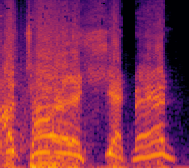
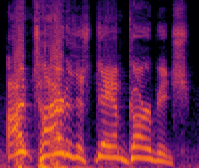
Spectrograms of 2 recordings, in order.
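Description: First: Loud, fed-up yell at the chat; real shouted complaint; angry shout. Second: Said in the usual way. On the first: Real, not acted. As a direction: blast it out, fed up. Ranting at trolls on stream.

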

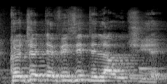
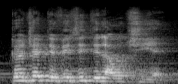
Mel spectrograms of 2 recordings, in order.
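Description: No difference in how they are said.

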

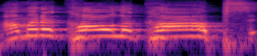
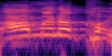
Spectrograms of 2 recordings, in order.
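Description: First: High whiny threat to call cops; Steve threatening. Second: High whiny threat; Steve threatening. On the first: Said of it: "he'd always go like this". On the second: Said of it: "Steve would be like". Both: Retold or imitated. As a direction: squeal it like a flustered old guy.

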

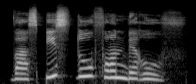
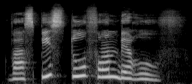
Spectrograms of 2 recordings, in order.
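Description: No difference in how they are said.

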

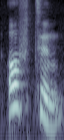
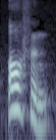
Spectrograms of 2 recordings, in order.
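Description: First: オフトゥン with a T after the F; sounded T. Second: オフン with the T left out; silent T. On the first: Teacher showing the form not meant, オフトゥン with sounded T. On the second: Teacher confirming the Midwestern form, オフン with silent T. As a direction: go straight from F to N in オフン. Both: Shown as a demonstration. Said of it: "Tが、Tは言わないって感じ".

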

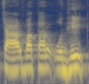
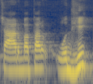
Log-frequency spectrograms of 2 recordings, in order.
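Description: Both takes have the same delivery.

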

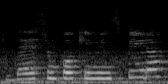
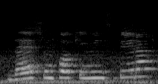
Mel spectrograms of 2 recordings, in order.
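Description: Both takes have the same delivery.

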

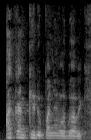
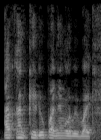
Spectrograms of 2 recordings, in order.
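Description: No difference in how they are said.

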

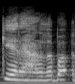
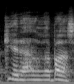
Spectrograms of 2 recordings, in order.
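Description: First: Screaming. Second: Higher, urgent call to the bus driver; screaming. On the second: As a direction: yell at the driver to get out. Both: Retold or imitated. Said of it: "I'm screaming".

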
